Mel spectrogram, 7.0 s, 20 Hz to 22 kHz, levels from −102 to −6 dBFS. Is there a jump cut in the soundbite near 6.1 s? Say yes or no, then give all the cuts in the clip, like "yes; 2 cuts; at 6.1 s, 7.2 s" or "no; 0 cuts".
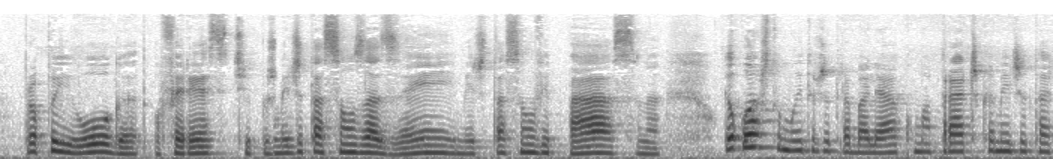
no; 2 cuts; at 1.8 s, 4.8 s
